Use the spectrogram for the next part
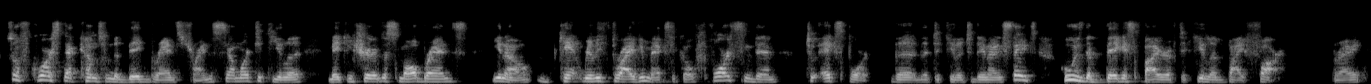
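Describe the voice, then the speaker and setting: A man's voice: medium pitch, breathy edge. A young man, a bartender and tequila expert talking casually and eagerly in an interview, full of "like" and "you know.". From Brazil. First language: Portuguese. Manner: enthusiastic, filler-heavy with "like" and "you know".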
